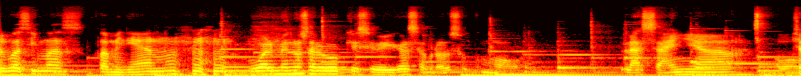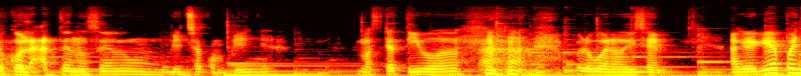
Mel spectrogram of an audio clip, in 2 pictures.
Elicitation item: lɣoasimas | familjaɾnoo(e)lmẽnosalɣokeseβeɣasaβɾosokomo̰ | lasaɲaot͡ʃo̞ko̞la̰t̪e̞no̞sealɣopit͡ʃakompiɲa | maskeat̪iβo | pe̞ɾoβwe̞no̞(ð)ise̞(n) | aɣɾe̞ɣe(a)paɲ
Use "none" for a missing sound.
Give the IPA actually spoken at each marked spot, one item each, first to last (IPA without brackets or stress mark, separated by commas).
a, ð, n, a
